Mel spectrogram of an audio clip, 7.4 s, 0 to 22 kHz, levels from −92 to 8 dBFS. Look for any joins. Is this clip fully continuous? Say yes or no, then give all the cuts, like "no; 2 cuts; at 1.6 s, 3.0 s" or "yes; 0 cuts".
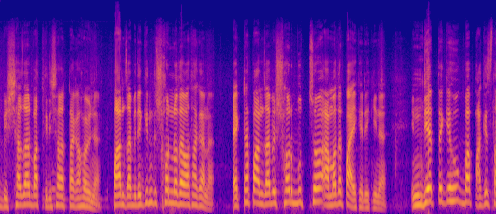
yes; 0 cuts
